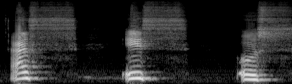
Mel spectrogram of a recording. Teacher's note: سین جو ہے سیٹی والی آواز نکلتی ہے سین میں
